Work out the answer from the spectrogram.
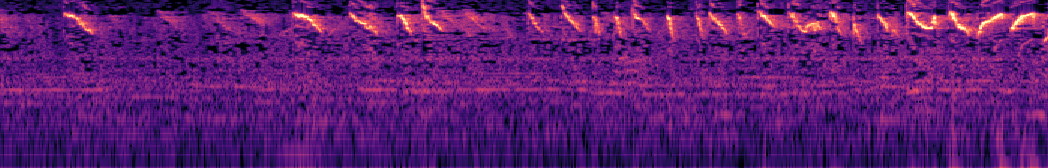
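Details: Fighter white-eye song in 'gacor ngalas nembak' style, starting softly with scattered high notes, then swelling into a quick, dense chatter of piercing slurred chirps that grows louder to the end.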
